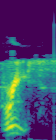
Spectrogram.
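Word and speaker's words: Bruess: Now the batter will be Mason Brees, B-R-U-E-S-S. I've seen that name before. I know that it would be pronounced Brees.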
